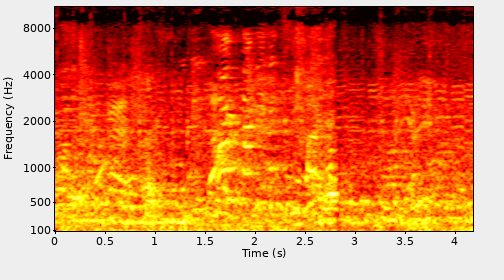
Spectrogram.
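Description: Several people talking at once in a room: indistinct, overlapping chatter.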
